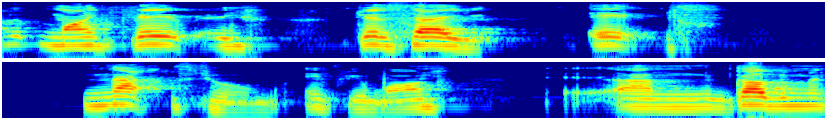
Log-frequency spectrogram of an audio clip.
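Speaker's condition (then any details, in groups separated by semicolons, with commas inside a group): Cerebral palsy; obvious speech impediment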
